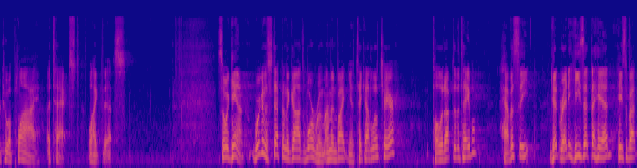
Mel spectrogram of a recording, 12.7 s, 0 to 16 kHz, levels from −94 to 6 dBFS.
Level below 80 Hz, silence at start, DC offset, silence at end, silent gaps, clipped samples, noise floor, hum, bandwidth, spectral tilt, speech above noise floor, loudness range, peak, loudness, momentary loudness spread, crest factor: -78 dBFS; 0 s; under 0.1%; 0 s; none; under 0.1%; -75 dBFS; none; 11.5 kHz; -5 dB/octave; 35 dB; 8 LU; -20 dBFS; -40 LUFS; 14 LU; 22 dB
